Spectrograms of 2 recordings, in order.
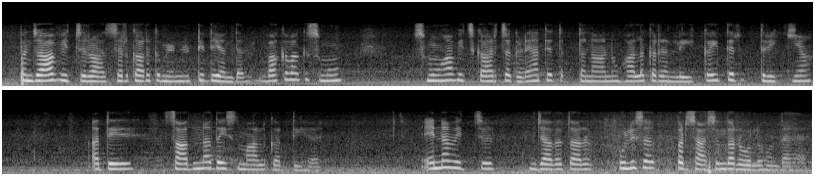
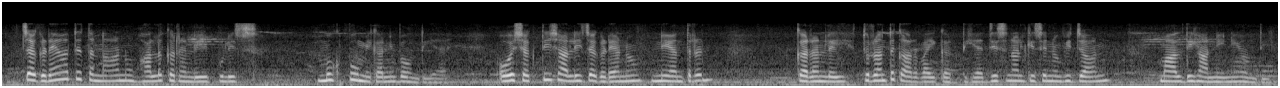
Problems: none marked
